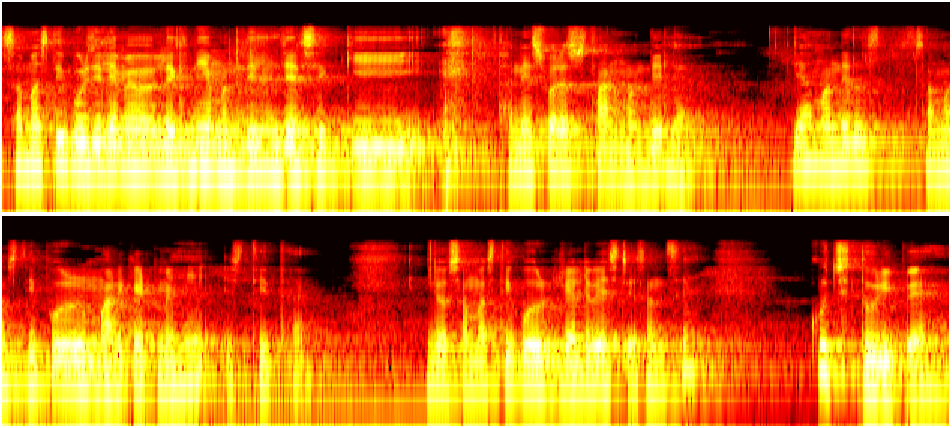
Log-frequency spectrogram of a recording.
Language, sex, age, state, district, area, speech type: Hindi, male, 18-30, Bihar, Samastipur, rural, spontaneous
